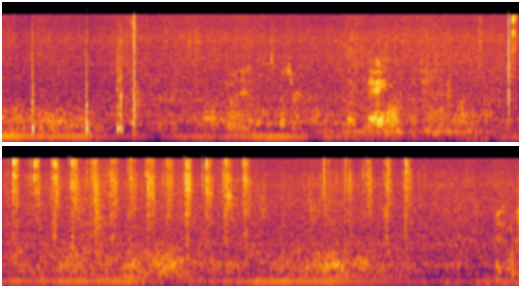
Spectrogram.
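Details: Western honey bees at a mountain homestead apiary in the Cascade Mountains, Pacific Northwest, disturbed as frames are moved into the hive, banana-smelling alarm pheromone noted; steady low droning hum throughout, with sharp knocks and clicks early and brief human talk.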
